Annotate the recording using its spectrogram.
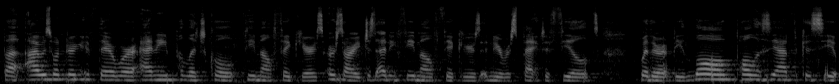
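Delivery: ordinary talk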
